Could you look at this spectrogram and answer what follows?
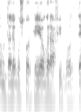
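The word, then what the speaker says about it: hagiography: हेयोग्राफी, ये जी साइलेंट आएगा पहले वाला जो है, ये जो बायोग्राफी से ही ये वर्ड निकला है।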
